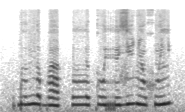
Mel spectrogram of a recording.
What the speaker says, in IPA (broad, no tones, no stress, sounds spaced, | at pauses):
ɓ ɯ ŋ ə b ɐ | lː ɯ k u rʲ o zʲ ɨ ʎ ɐ̃ u̯ xʷ ĩ lʲ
